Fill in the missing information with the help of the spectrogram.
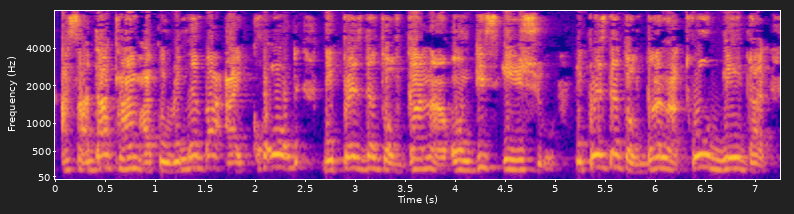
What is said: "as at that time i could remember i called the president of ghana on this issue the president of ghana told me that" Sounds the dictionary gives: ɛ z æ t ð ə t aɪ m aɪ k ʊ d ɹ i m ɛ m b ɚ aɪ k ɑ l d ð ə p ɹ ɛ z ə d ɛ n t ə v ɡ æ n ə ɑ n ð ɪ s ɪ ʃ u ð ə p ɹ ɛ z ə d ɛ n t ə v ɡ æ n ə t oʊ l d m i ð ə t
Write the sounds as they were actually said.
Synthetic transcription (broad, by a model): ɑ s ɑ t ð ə t aɪ m aɪ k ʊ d ɹ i m ɛ m b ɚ aɪ k ɑ l d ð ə p ɹ ɛ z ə d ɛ n t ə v ɡ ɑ n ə ɑ n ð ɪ s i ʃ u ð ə p ɹ ɛ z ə d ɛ n t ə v ɡ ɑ n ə t oʊ l d m i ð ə t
